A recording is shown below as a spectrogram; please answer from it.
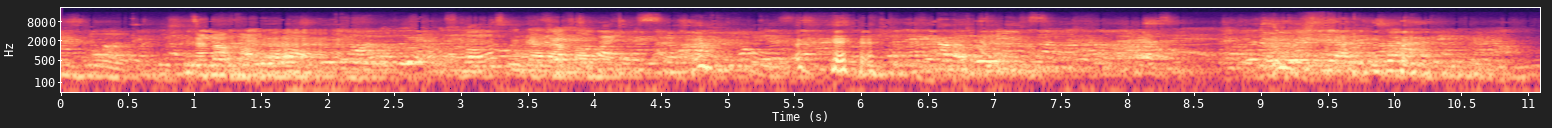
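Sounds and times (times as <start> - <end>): young people chattering: 0.0 - 11.0.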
